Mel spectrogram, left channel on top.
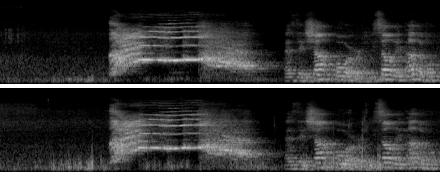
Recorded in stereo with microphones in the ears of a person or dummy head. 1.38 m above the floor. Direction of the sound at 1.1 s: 20° left (ahead or behind).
